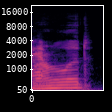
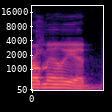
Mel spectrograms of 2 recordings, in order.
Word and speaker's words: Bromeliad: Bromelid? Bromeliad, I think. Bromeliad. Thank you. I can't say words. They talked about like 2 Rainwings that are missing, and one of them was like a student of Bromeliad's that disappeared during Venom training, and then Mangrove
